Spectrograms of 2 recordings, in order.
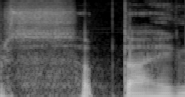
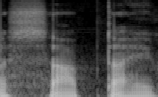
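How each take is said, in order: First: साप्ताहिक with short first vowel, 'saptahik'; wrong form. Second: साप्ताहिक with long first 'saa'; proper साप्ताहिक, lengthened first vowel; correct form. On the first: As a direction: shorten the opening of साप्ताहिक to 'sup'. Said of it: "साप्ताहिक नहीं होता". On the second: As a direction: open साप्ताहिक on a long 'saap'. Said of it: "साप्ताहिक होता है". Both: Shown as a demonstration.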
